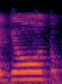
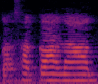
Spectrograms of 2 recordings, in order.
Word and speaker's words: 魚: Như chúng ta đã nghiên cứu, "魚" được đọc là "gyo", "sakana" hoặc "uo."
